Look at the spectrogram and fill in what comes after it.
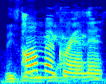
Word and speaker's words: pomegranate: Pomegranate. – Is there an E at the end? – Pomegranate. – Is that silent? – Not. You pronounce the last syllables like N-U-T.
